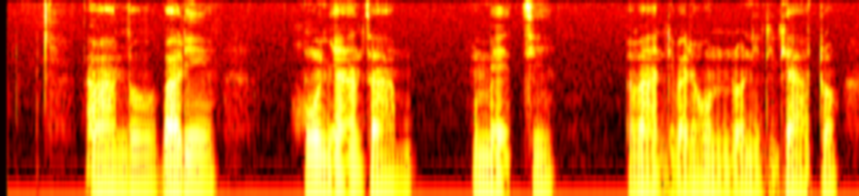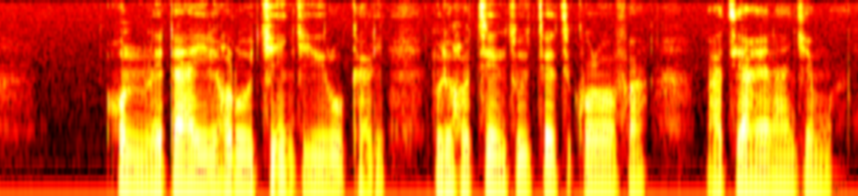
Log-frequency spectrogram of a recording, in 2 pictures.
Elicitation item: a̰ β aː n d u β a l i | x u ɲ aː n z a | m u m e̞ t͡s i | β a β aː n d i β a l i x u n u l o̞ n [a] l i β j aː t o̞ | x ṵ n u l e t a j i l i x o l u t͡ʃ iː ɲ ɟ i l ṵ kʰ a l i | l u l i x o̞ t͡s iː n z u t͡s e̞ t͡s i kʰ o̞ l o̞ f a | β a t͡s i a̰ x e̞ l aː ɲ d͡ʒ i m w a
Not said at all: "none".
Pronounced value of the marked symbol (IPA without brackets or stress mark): i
